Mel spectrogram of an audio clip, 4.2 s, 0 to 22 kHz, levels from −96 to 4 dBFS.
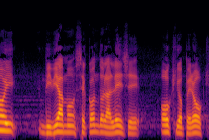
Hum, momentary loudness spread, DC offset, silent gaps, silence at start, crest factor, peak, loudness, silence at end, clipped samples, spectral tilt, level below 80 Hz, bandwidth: none; 12 LU; under 0.1%; none; 0 s; 20 dB; -2 dBFS; -22 LUFS; 0.15 s; under 0.1%; -8 dB/octave; -66 dBFS; 7.6 kHz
